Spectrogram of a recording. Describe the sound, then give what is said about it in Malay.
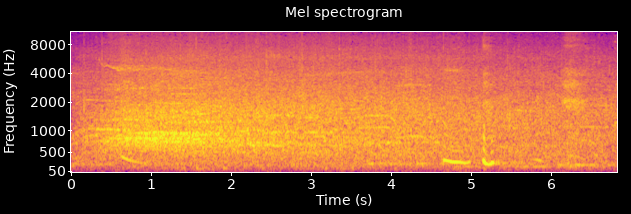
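A concert audience claps steadily for a band, the musicians playing at the concert, in a dense, even wash of applause that holds for several seconds, with a few faint voices and whoops rising through it. “Apa kata kalau kita berikan tepukan untuk kumpulan …?”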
